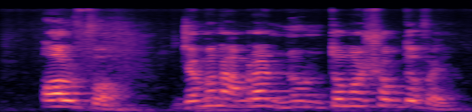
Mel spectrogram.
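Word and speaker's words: ন্যূনতম: বা অল্প যেমন আমরা নুনতম শব্দ পাই শব্দটা নূন্যতম নয় এই শব্দের আসল উচ্চারণ হচ্ছে নূনতম তাহলে এই এন্ডিকাপড়টা ফ্লানেল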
